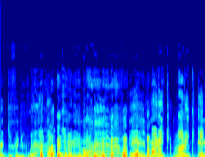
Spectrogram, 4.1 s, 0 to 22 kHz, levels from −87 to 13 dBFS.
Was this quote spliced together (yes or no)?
yes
